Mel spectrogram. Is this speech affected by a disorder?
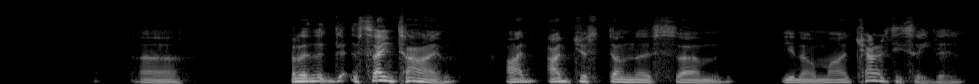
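Yes: stroke; mini stroke since last podcast visit; slurring words a lot, people think drunk.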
